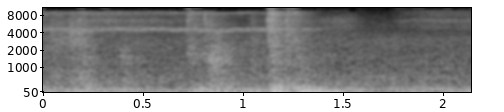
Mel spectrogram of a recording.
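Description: Dover hydraulic elevator doors sliding shut after a floor call, ending in a thump about a second in, over a steady low hum.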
